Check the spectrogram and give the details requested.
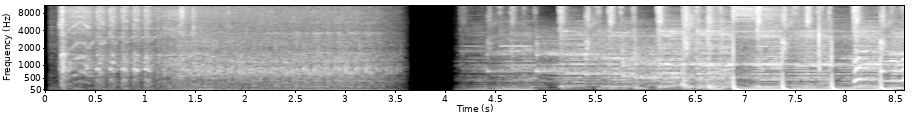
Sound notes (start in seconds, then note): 0.2 engine revving; 4.2 upbeat music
